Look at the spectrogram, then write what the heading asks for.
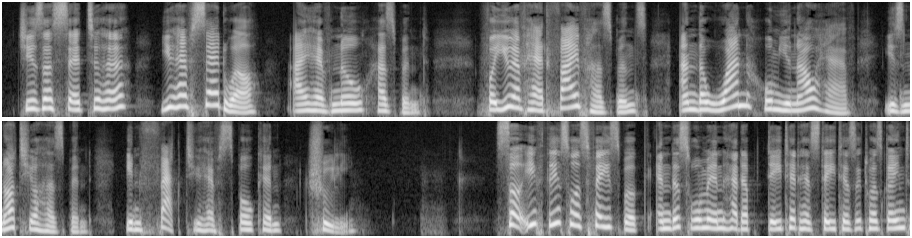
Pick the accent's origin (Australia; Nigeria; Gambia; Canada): Nigeria; now in South Africa; I'm a Nigerian and I'm in South Africa.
